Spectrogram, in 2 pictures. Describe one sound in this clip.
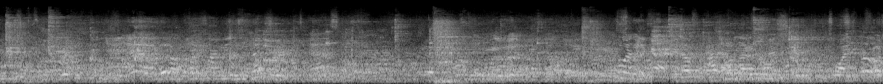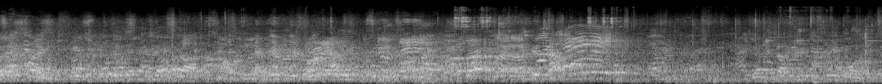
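A crowd of men and women chatter nearby in a large echoing hall.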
